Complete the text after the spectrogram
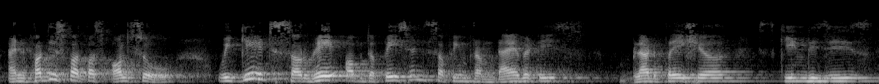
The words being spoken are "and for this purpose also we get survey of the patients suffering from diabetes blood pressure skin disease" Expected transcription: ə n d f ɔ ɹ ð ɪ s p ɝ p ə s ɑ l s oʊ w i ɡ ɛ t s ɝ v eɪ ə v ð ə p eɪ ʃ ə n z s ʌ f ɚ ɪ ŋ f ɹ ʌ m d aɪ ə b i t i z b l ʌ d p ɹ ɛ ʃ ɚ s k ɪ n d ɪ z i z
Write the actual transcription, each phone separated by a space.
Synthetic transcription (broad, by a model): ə n d f ɔ ɹ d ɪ s p ɝ p ə s ɑ l s oʊ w i ɡ ɛ t s ɝ v eɪ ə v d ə p eɪ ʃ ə n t s ʌ f ɚ ɪ ŋ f ɹ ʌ m d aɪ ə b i t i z b l ʌ d p ɹ ɛ ʃ ɚ s k ɪ n d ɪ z i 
